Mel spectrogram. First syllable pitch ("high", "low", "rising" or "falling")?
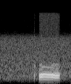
low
